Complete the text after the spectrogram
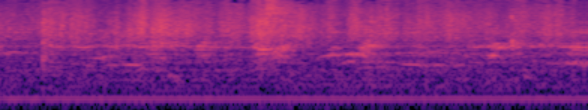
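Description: Paper napkins rustle and crinkle.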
